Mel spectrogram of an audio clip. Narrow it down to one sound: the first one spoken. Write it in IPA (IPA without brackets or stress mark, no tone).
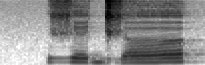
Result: ʒ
